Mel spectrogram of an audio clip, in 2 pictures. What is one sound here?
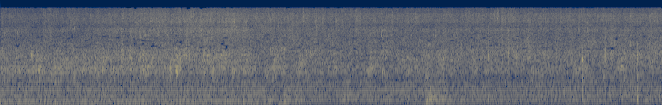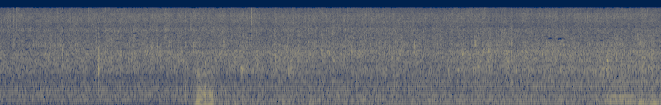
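Water swishes inside a washing machine.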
